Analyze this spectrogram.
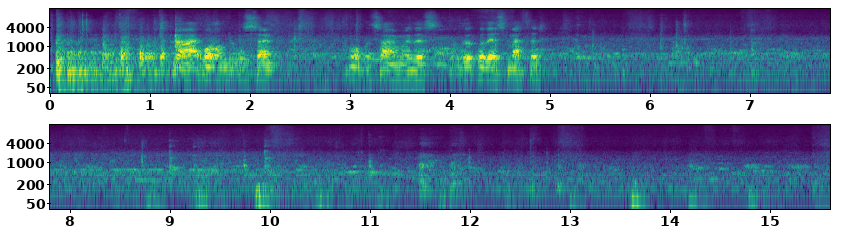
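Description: Hands knead and pat soft dough on a hard counter with quiet thumps.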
